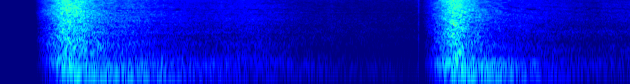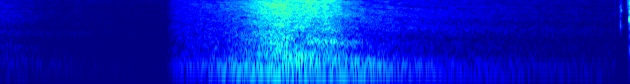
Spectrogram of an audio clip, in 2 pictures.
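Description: Three whoosh sound effects for an animated title intro. The first two start sharply, the first just after the start and the second about two seconds in. The third swells up more gradually about four seconds in. Each one fades away over a second or so.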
